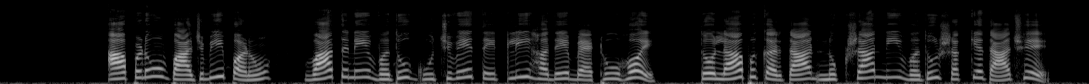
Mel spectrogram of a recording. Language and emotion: Gujarati, neutral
